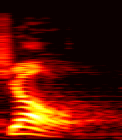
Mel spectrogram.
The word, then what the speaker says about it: y'all: And y'all is not two words, and y'all is not two syllables. It's y'all.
